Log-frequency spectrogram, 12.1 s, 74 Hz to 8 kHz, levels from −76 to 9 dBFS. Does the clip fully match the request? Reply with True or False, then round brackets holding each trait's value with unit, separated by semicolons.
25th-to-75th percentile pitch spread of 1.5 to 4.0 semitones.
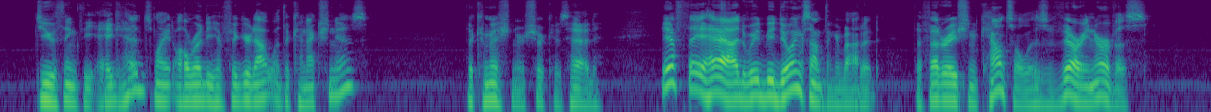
False (4.7 semitones)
